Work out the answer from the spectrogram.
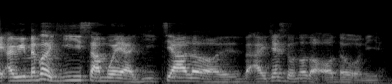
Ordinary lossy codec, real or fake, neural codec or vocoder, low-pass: Opus, 32 kbps; real; none; 7.2 kHz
